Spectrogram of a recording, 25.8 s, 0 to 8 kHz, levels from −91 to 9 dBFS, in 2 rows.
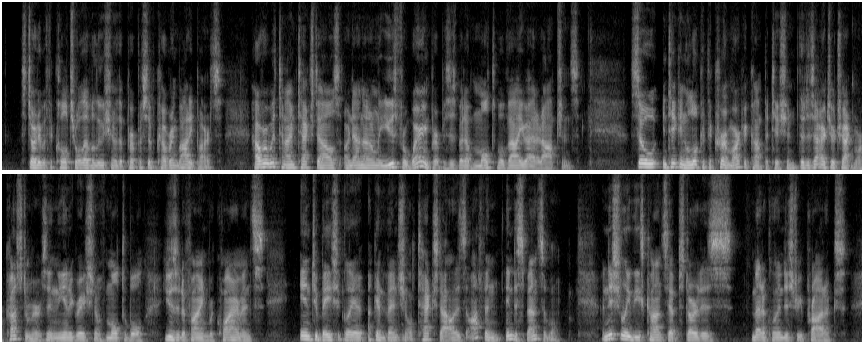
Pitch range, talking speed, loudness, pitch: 110-140 Hz, 160 wpm, -23 LUFS, 120 Hz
